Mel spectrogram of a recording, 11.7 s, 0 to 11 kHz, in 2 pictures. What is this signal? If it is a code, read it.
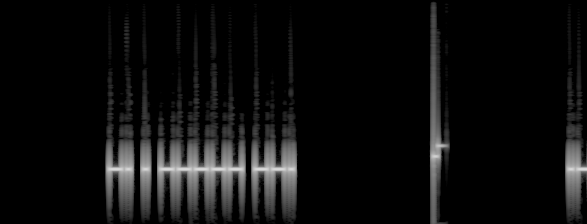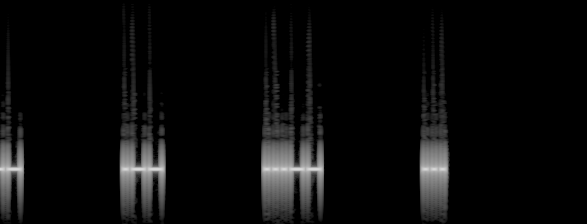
Morse code, heard as a keyed tone, about 28 wpm, spaced as for 12 wpm, 700 Hz. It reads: NE0G WW3S
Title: USA Call Signs - 4 Characters - 8x Character Spacing - 28wpm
